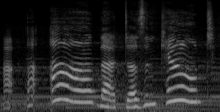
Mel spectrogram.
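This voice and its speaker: A woman's voice: extremely high pitch, very animated, takes it slowly, heavily acted. A woman voicing a coolly sadistic villain pony, mock-polite and taunting in a theatrical fan fiction drama. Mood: taunting, menacing. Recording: music behind the voice.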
